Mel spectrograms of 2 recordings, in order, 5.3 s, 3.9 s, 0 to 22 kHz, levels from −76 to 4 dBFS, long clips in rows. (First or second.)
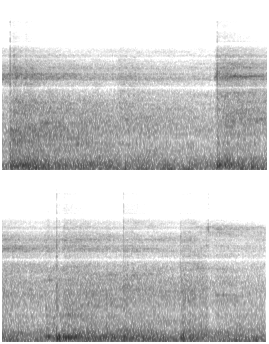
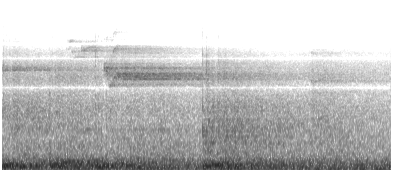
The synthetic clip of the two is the first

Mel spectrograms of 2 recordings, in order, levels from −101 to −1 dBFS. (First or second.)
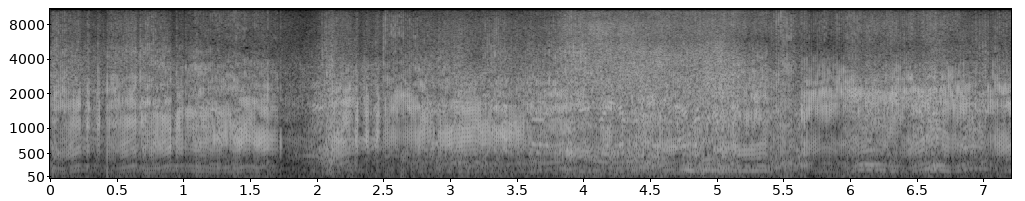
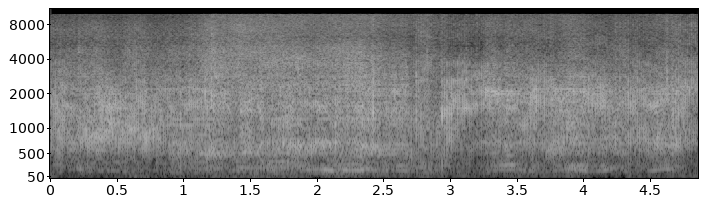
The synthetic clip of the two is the second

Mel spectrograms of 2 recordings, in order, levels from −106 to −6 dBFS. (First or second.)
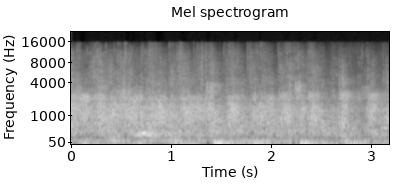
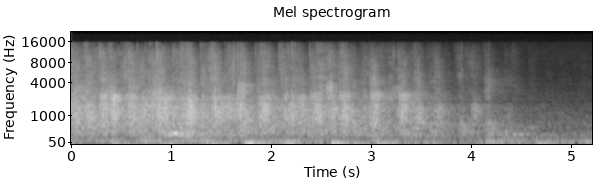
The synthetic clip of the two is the second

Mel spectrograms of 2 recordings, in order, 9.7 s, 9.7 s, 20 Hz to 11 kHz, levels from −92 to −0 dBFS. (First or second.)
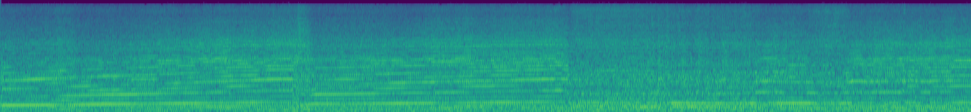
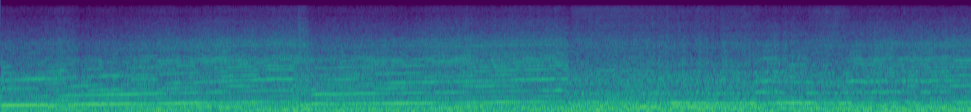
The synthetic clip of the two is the second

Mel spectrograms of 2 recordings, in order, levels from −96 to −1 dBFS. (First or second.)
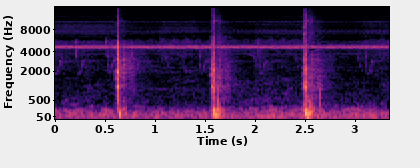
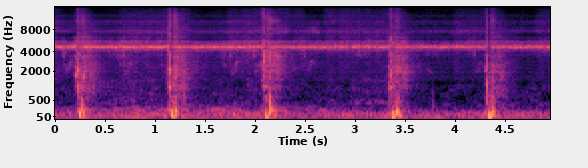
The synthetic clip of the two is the second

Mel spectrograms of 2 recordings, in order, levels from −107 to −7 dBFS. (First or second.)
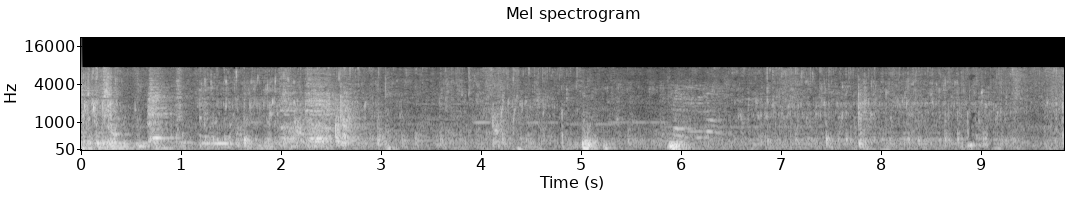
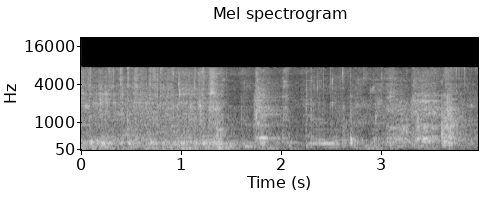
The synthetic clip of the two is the second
